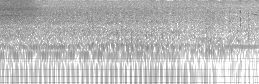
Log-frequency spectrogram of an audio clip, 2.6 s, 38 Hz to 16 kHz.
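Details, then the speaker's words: 2012-13 VW Polo 1.2 TDI diesel, codes P261A00, P023800, P010400: catches and runs rough and low for about two seconds, then sags and stalls; suspected EGR valve stuck open choking it, intake cleaning didn't help. "then it stalls all right so my guess is without even looking at any scan that's an EGR problem because what's happening is starting it's creating diesel combustion and then with EGR valve been open it's ingesting EGR gases so it's chucking it to death"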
